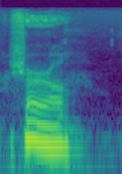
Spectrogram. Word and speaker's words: Scurll: Rhymes with girl, Scurll.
